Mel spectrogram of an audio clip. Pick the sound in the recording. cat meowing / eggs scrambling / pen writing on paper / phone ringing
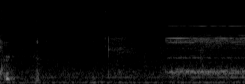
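phone ringing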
